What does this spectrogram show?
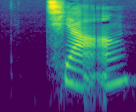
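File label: "qiang3", Chinese; pinyin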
